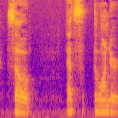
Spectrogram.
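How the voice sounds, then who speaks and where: Over music in the background, a woman speaks in a very deep, low pitch with fairly even intonation. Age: 70s. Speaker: spiritual channel host. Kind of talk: spiritual talk.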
